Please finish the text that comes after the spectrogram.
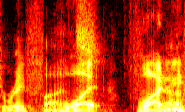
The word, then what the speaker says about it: Ralph Fiennes: We were saying Ralph. It's Rafe Fiennes. what? Why did Yeah. he pronounce it?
